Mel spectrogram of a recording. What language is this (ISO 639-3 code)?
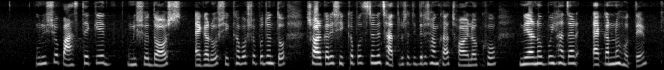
ben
